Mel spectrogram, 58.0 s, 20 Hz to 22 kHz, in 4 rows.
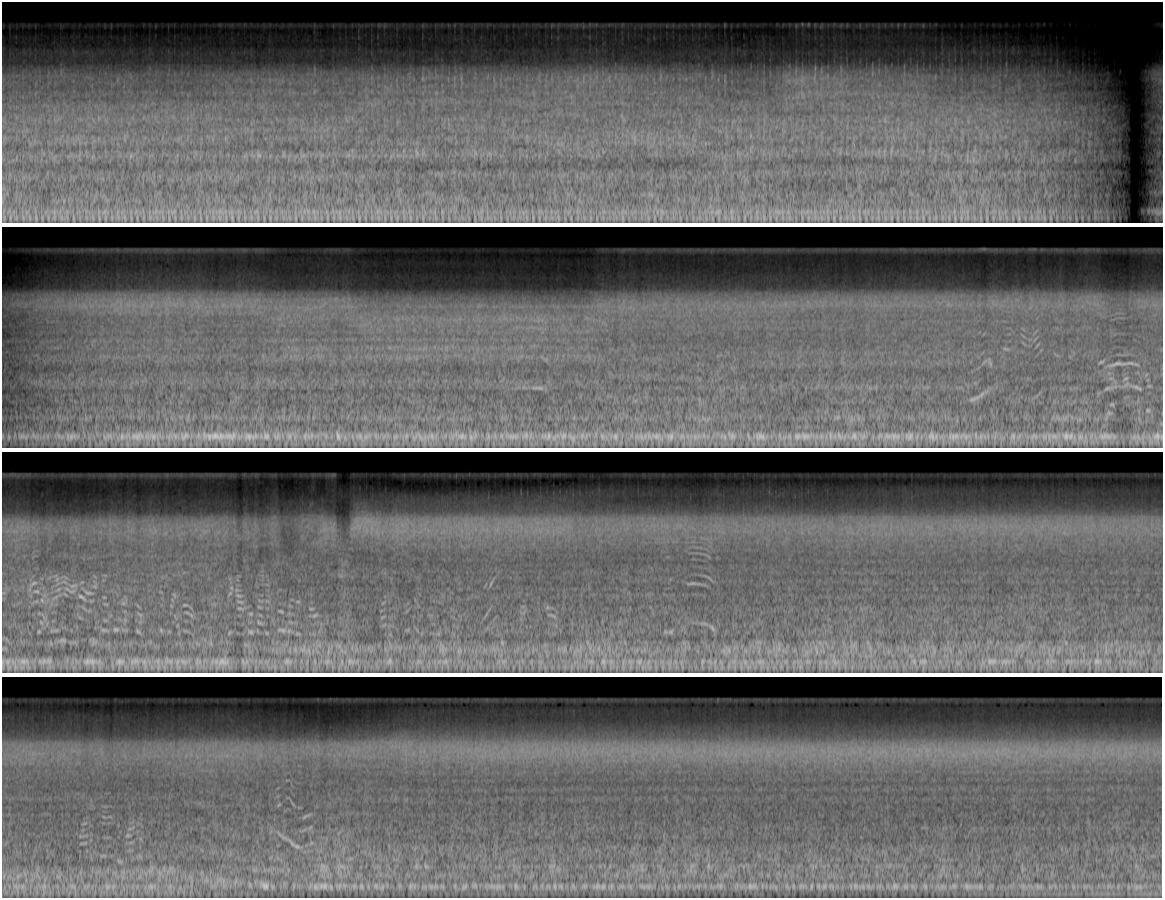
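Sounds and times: corn sheller machine running: 0.0 - 58.0
low engine hum: 0.0 - 58.0.

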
